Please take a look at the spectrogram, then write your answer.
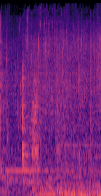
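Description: Egg being stirred into Japanese fried rice in a hot frying pan, a steady close sizzle with the scrape and shuffle of a spatula running through the short stretch, no voices.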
